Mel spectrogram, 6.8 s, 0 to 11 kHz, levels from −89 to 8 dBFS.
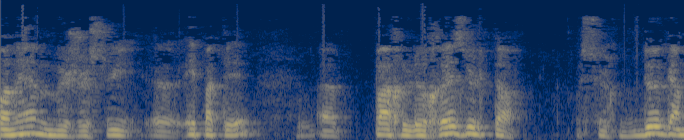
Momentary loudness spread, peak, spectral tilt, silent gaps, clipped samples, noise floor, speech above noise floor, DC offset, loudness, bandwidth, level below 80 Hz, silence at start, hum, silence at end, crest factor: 15 LU; -8 dBFS; -8 dB/octave; none; under 0.1%; -63 dBFS; 38 dB; under 0.1%; -26 LUFS; 7.6 kHz; -58 dBFS; 0 s; none; 0 s; 16 dB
